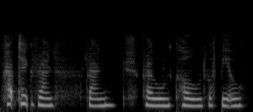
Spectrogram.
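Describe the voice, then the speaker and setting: Subdued, flat-toned woman on a distant mic. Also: fairly high pitch, slow pace, dry recording. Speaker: online roleplayer. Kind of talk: reading typed roleplay lines aloud while gaming. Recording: muffled, distant mic with keyboard typing.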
